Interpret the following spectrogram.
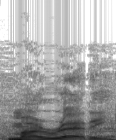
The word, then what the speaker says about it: Maredy: here good evening everybody say ma ma now say ready ready like Mama are you ready that's how you pronounce my name Mar ready just put it together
